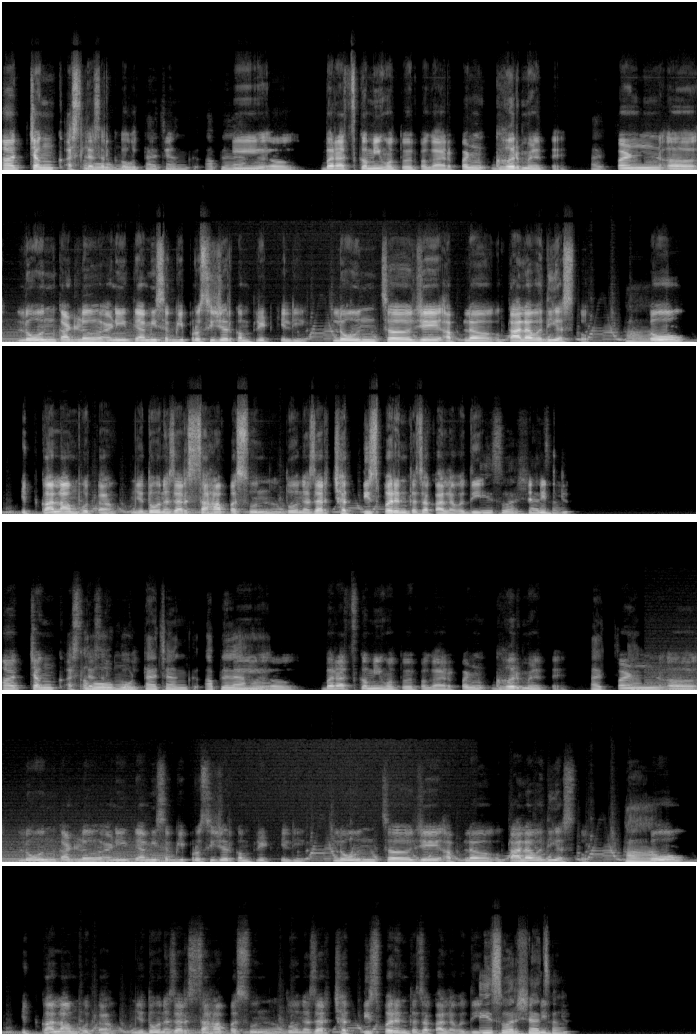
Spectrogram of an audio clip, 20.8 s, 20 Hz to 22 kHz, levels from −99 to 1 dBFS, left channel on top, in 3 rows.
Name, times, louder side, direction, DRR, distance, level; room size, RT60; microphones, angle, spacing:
voice 1, 0.0-1.4 1.6-1.7 2.3-2.9 3.2-5.4 6.2-10.0 10.3-12.8 13.4-13.8 14.1-18.7 19.2-19.6, left 6 dB, 55° left, 0.3 m, -27 dB
voice 2, 0.8-2.7 5.9-6.4 13.2-13.5 18.7-19.6, right 6 dB, 85° right, 0.3 m, -32 dB
sound 1, 6.4-8.7, right 2 dB, 65° right, 1.6 m, -43 dB
sound 2, 9.9-18.0, equal, ahead, 0.6 m, -46 dB
3.5 x 2.5 x 2.3 m
head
